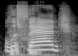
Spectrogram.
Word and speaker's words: Lesage: So hence Le Sage, but which, by the way, any way you want to pronounce it is fine. Lesage. Lesage, go for it.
